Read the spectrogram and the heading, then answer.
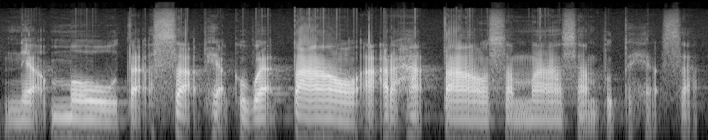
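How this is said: It is pronounced in the Khmer Pali style. "in this Khmer style pronunciation"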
